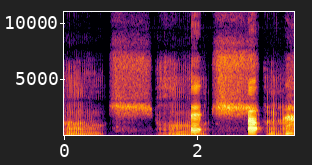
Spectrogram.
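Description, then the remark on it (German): A voice imitates snoring: several rasping, breathy snorts in a row, with two sharper, buzzing grunts standing out, fairly loud and without any words. “Jetzt wird mir alles klar. Ich hab geschnarcht.”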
